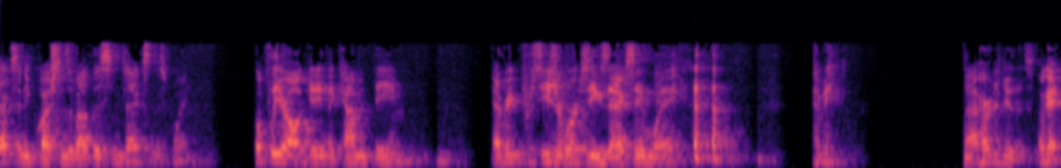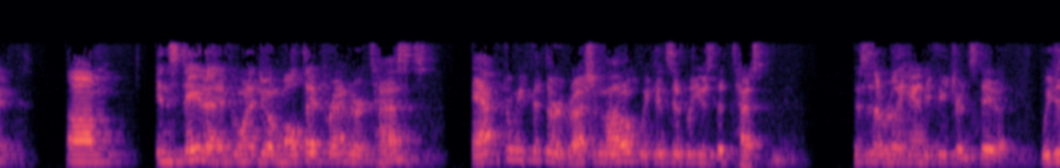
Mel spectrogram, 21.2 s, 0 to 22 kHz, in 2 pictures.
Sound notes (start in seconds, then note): 7.5 laughing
